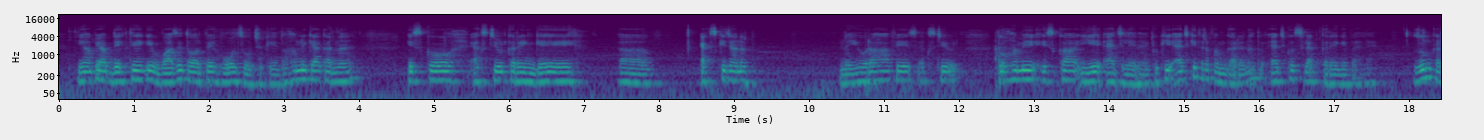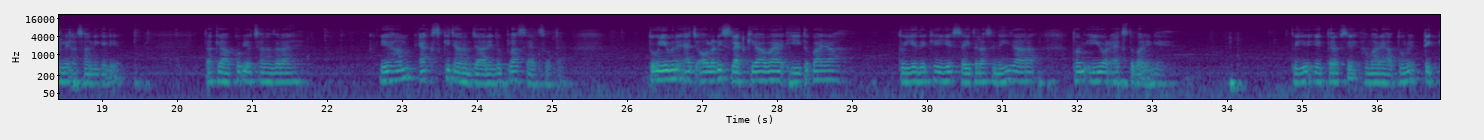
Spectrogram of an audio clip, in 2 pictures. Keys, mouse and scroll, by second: 0.1 click, 2.2-3.6 middle drag, 3.6 click, 6.2-9.2 middle drag, 9.2 e, 13.7 click, 14.3-16.8 middle drag, 16.8 click, 17.4-18.7 scroll up 2, 18.7-26.8 shift+middle drag, 26.8 click, 28.1 e, 32.6 e.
